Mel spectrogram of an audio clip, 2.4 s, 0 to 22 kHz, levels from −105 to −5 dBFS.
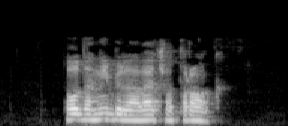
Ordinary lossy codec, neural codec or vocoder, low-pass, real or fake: none; none; 7.2 kHz; real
